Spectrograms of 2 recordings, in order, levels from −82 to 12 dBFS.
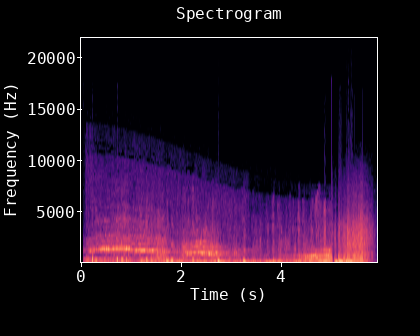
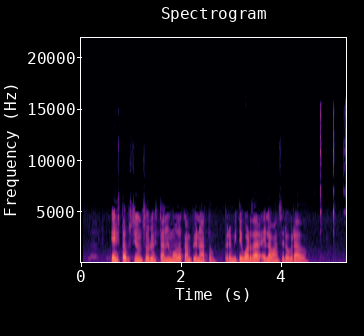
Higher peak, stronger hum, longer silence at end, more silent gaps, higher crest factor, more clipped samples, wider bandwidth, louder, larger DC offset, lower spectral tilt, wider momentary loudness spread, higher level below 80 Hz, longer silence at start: first, 0 dBFS vs -4 dBFS; neither; second, 0.1 s vs 0.8 s; neither; second, 12 dB vs 20 dB; first, 1% vs under 0.1%; second, 8.6 kHz vs 15.5 kHz; first, -15 LUFS vs -23 LUFS; neither; about the same, -7 dB/octave vs -7 dB/octave; second, 11 LU vs 14 LU; first, -16 dBFS vs -56 dBFS; second, 0.05 s vs 0.6 s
